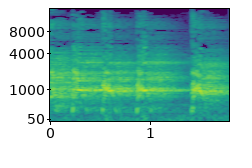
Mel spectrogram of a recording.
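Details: Frightened little Shih Tzu from Chennai barks at a Batman toy bike: a run of four high, crisp yaps, irregularly spaced, inside a room, right after a person speaking Tamil offers to put the toy away.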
